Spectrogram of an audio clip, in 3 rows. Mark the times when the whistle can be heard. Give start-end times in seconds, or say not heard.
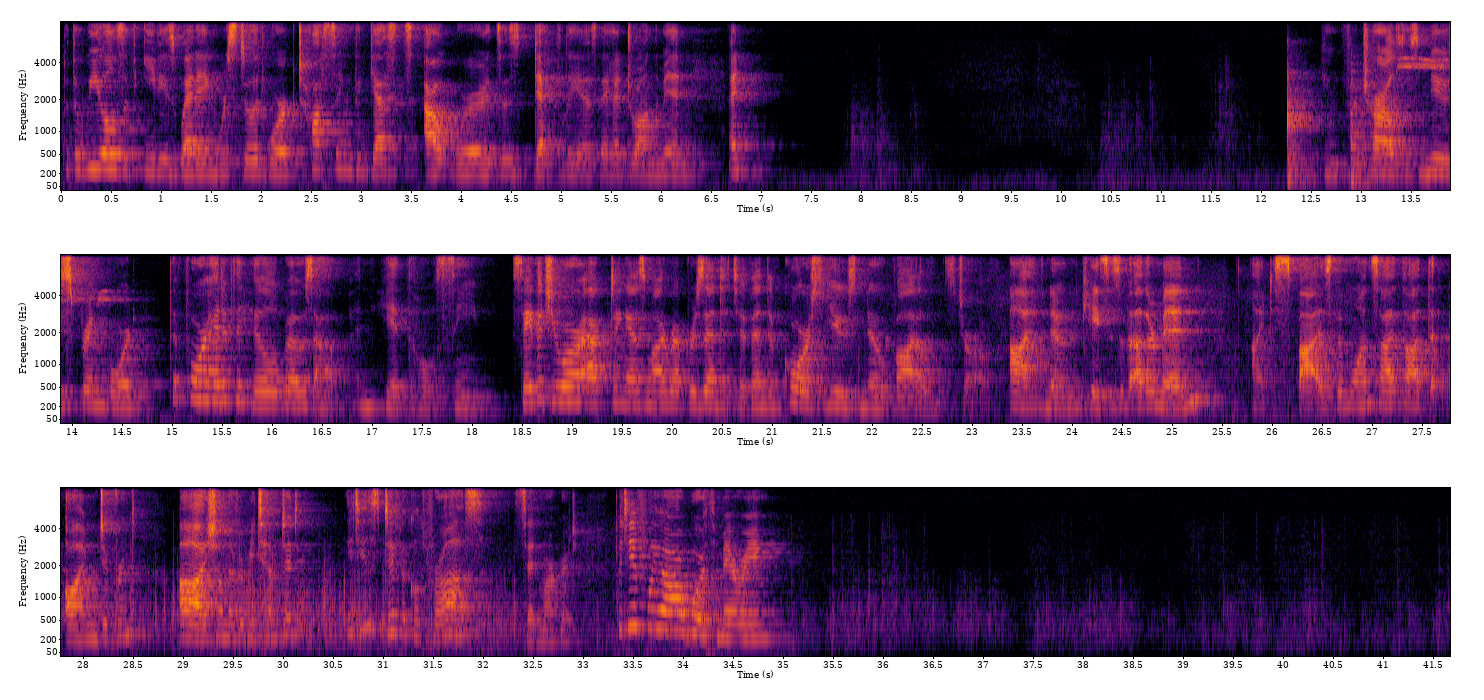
12.2-14.4.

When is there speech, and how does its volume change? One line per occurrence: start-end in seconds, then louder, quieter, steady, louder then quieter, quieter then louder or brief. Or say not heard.
0.0-6.8 quieter
12.6-34.9 steady.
